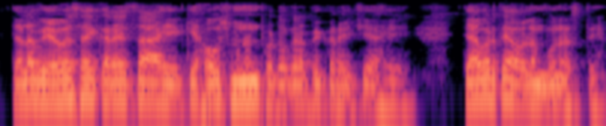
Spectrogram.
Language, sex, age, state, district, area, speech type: Marathi, male, 60+, Maharashtra, Nashik, urban, spontaneous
